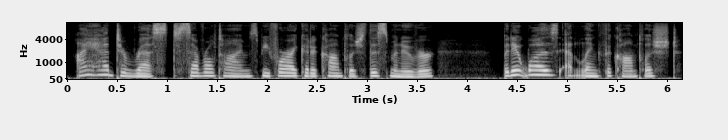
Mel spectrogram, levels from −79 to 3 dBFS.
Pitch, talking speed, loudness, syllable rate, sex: 195 Hz, 175 wpm, -17 LUFS, 5.8 syllables/s, female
